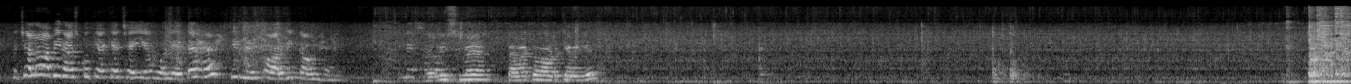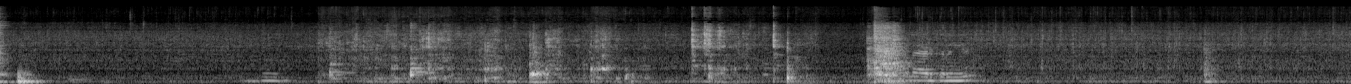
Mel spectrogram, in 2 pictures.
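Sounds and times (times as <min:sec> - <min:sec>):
tomatoes sizzling in oil: 0:00.0 - 0:27.0
spoon scraping a metal pot: 0:16.8 - 0:21.5.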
